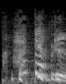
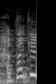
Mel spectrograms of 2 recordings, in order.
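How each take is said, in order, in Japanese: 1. 音楽家の名前のアクセントです。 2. 「畑」という単語のアクセントです。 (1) "畑だとシャランキューになっちゃうから。" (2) "畑だったらわかる。"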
